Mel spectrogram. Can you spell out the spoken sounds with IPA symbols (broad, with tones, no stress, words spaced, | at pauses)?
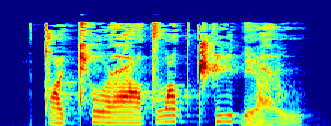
tˤa˦ cʰo˦ʕa˦tˤ lu˥tˤt͡ʃʼi˥ ɗe˨ʕu˩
